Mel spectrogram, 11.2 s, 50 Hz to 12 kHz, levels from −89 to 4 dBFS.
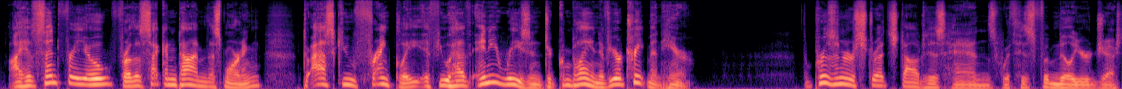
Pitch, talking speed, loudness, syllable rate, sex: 130 Hz, 190 wpm, -18 LUFS, 5.3 syllables/s, male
